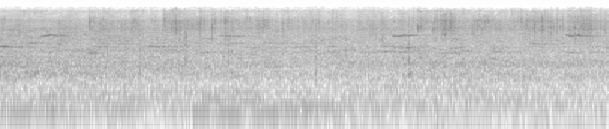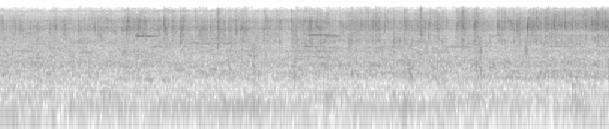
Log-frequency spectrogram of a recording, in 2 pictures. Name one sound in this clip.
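Footsteps scuff on a paved path outdoors.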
